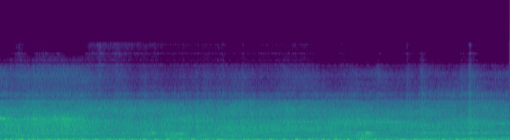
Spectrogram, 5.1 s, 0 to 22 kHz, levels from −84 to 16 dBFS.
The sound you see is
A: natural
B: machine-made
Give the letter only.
B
